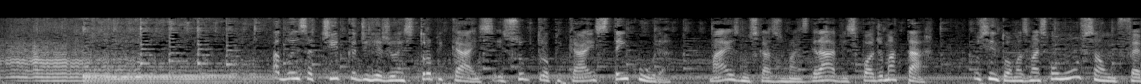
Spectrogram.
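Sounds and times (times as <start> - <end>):
female Anopheles mosquito buzzing: 0.0 - 3.2
speech: 2.8 - 11.4.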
